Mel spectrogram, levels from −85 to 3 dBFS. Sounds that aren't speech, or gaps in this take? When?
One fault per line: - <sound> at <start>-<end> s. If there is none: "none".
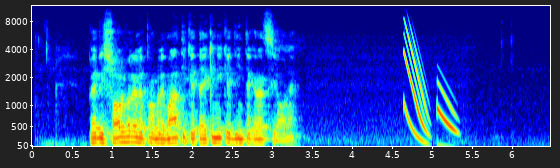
- chirp at 4.6-5.4 s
